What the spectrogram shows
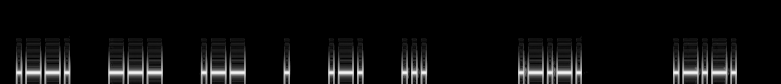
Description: Morse code, heard as a keyed tone, about 25 wpm, spaced as for 15 wpm, 550 Hz. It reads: POWERS <AR> <AR>
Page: News Headlines in Morse Code at 15 WPM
